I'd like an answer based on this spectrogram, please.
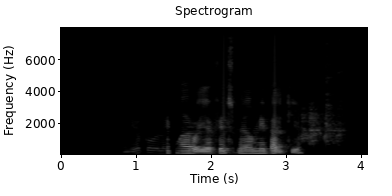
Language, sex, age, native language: Icelandic, male, 30-39, Icelandic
